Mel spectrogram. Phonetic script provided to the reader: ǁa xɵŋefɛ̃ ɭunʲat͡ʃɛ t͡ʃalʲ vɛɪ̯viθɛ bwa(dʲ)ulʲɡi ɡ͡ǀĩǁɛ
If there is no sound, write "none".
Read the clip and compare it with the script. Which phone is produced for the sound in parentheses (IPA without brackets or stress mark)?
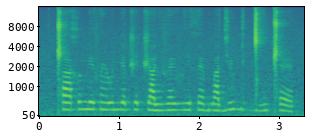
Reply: dʲ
